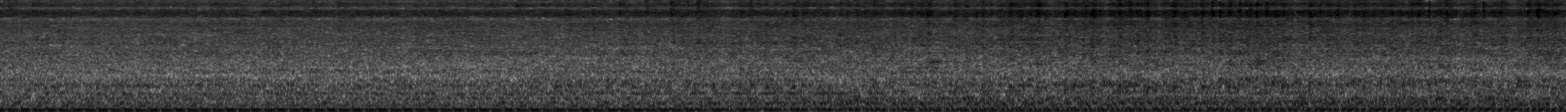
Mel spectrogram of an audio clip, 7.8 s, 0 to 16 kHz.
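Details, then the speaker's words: 2008 Silverado prerunner trophy-truck build, V8 with newly installed Holley Terminator X Max ECU and Aeromotive 340 fuel pumps, after updated ECU file finally accepted: deep, steady, even idle rumble, no knocks or misses; runs healthy, ECU working. "so dang that's gonna do it for this week i'm super stoked to hear that motor run and now i know the computer systems all working good"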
